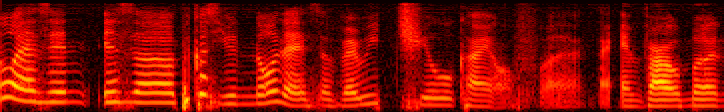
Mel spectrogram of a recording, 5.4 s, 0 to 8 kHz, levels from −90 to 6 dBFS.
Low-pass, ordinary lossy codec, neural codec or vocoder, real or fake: 7.2 kHz; none; vocoder, 44.1 kHz, 128 mel bands, Pupu-Vocoder; fake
